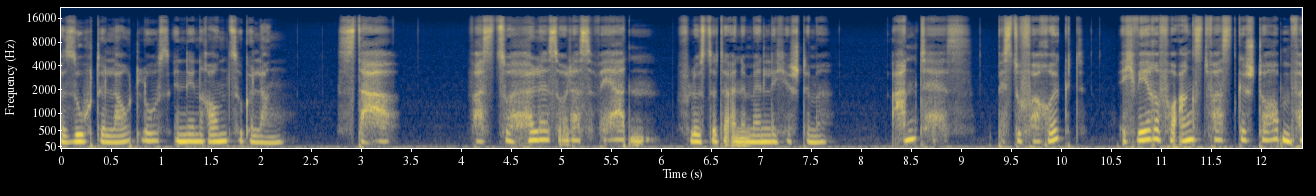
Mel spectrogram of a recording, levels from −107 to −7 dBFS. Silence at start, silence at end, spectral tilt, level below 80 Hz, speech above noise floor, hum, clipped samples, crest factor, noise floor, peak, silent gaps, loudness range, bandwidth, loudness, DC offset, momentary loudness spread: 0 s; 0 s; -4 dB/octave; -46 dBFS; 30 dB; none; under 0.1%; 20 dB; -53 dBFS; -4 dBFS; none; 3 LU; 17.5 kHz; -23 LUFS; under 0.1%; 12 LU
